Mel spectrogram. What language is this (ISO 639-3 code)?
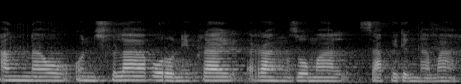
brx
